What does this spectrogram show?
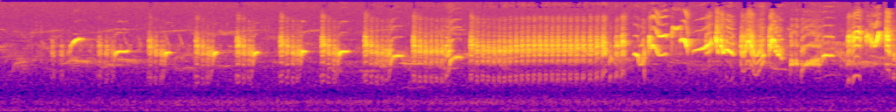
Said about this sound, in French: C'est une sorte de fauvette grise qui chante souvent à l'extrémité d'un rameau ou sur une branche bien en vue.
